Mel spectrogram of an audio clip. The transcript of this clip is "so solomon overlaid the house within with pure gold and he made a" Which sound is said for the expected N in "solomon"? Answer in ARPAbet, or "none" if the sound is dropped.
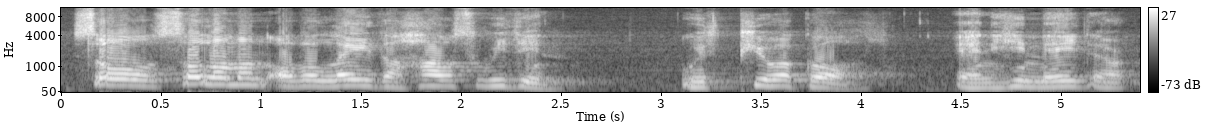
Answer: N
